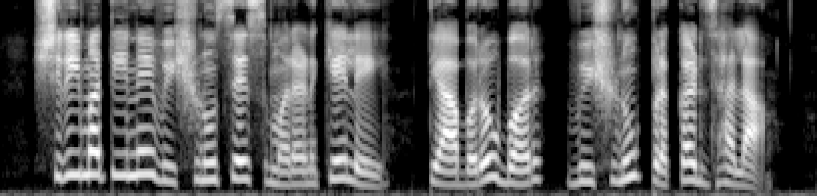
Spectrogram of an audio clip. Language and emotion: Marathi, neutral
